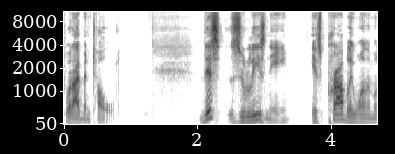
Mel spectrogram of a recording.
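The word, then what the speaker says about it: Zaluzhnyi: between President and popular Commander Val and it's pronounced Zulus okay now I don't know much about about Ukrainian politics or Ukrainian generals or whatever else but here's what I've been told this Zuli is probably one of the most popular military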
